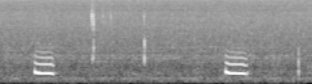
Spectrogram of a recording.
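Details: A domestic cat named Tiger sleeps on a lap and snores. Two brief whistling squeaks with a gently falling pitch come about two and a half seconds apart, with faint clicks between them against a low steady indoor hum.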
